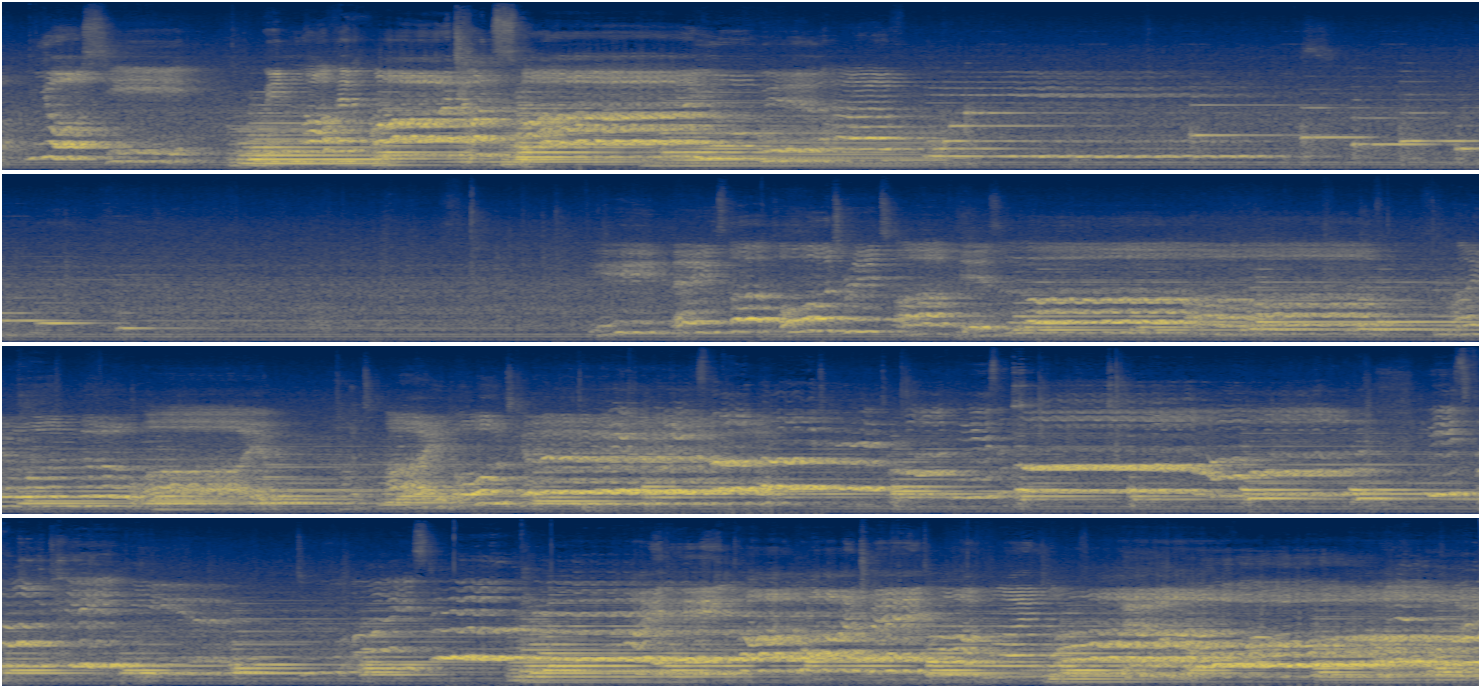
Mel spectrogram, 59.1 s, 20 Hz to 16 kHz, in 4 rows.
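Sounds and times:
operatic voice singing: 0.0 - 12.8, 20.7 - 28.7, 29.3 - 47.0, 47.6 - 59.0
instrumental accompaniment: 24.8 - 59.0.

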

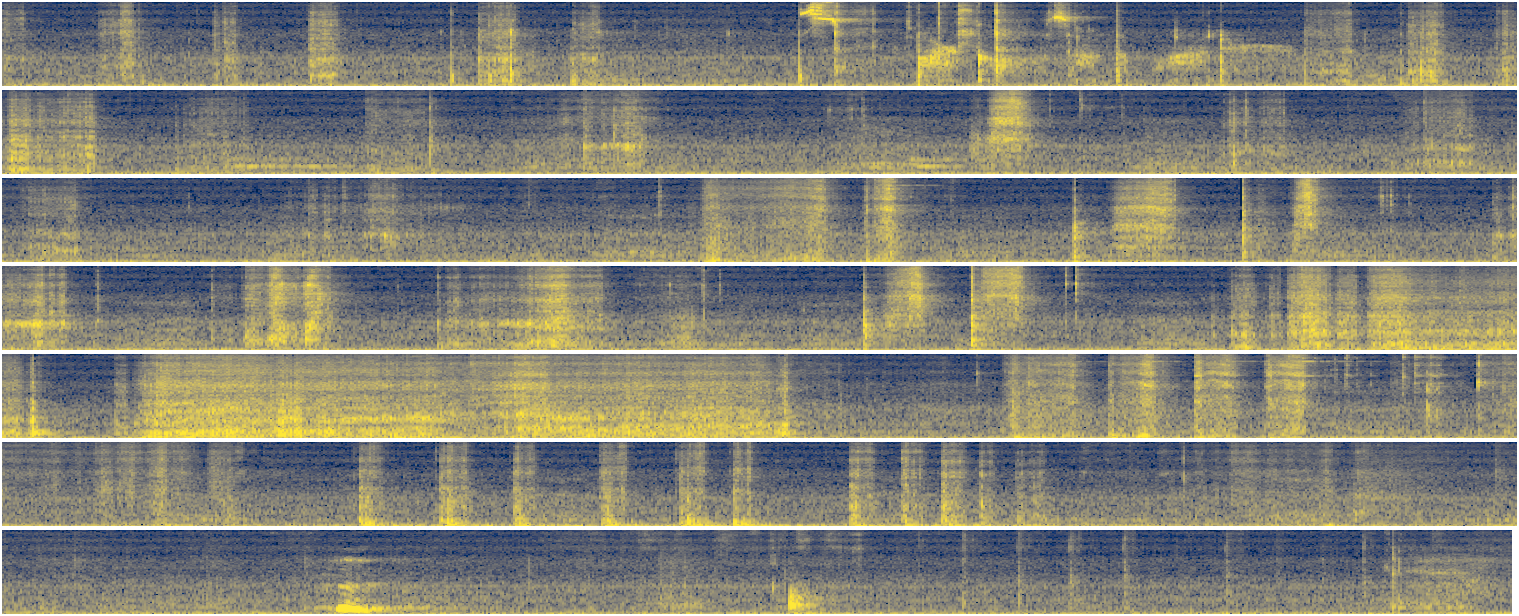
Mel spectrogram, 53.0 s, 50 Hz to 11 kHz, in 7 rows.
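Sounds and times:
palette knife scraping canvas: 0.5 - 1.8, 6.5 - 8.8, 9.4 - 10.9, 13.7 - 15.7, 18.6 - 19.7, 20.7 - 21.8, 23.8 - 25.8, 27.0 - 27.9, 28.8 - 34.4, 35.3 - 36.9.

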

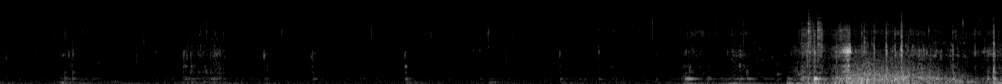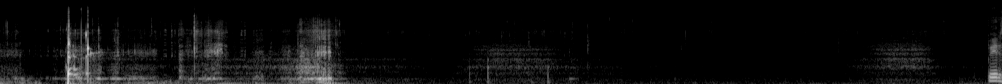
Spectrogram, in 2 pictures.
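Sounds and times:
underwater rush of water: 4.0 - 20.0.

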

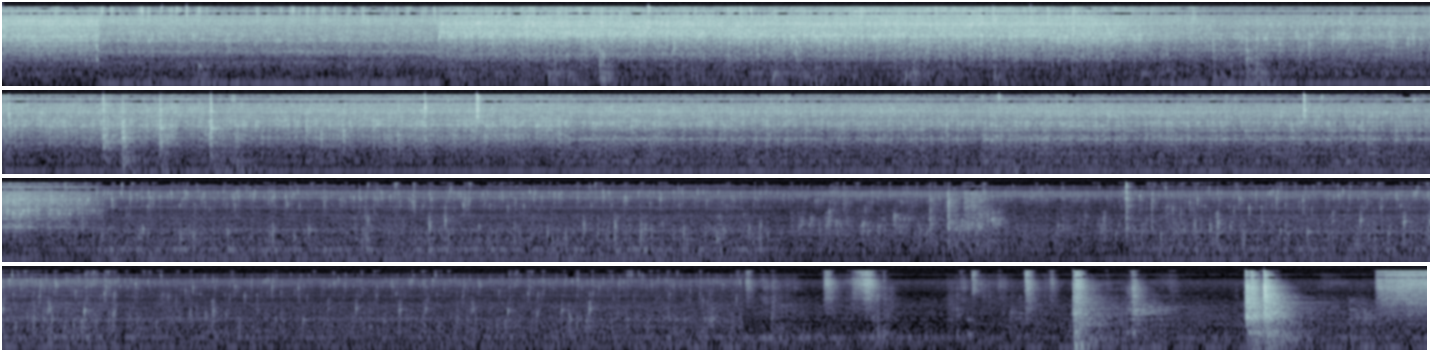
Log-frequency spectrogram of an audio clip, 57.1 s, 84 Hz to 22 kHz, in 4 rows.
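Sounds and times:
sauce sizzling in a frying pan: 0.0 - 29.4, 56.6 - 57.0
sauce bubbling with small pops: 29.5 - 50.4.

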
